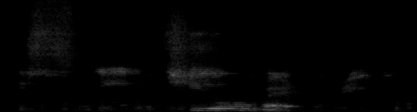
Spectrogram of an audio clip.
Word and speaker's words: stoichiometry: एक हम कर चुके हैं molar energetic number and second and last is this chemical stoichiometry. First O is sign. बनता है pronunciation stoichiometry.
